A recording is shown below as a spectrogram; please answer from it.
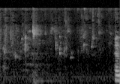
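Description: Faint splashing and dripping of water as sprigs of spearmint are rinsed by hand in a stainless steel bowl, a few small drips and splashes scattered through.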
